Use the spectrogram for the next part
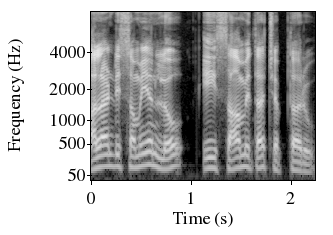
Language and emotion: Telugu, neutral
